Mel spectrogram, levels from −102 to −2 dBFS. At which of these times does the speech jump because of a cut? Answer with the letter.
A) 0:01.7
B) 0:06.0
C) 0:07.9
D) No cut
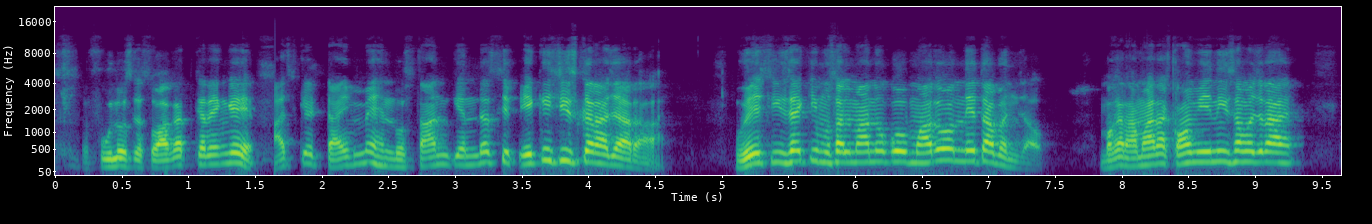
A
